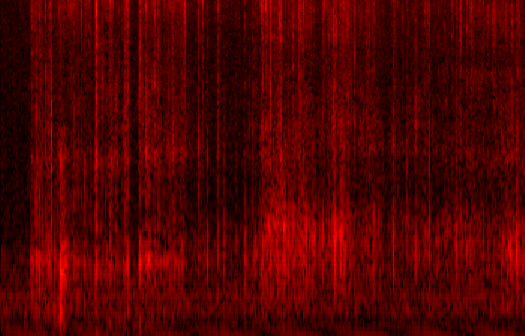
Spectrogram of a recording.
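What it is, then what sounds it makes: Plastic sequin journal cover. Long nails scratch across the plastic sequins on the spine and cover of a small sequin-covered journal held in the hands. The result is a dense, crinkly scraping and clicking texture with bright, high hiss and quick ticks, with almost no low end.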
